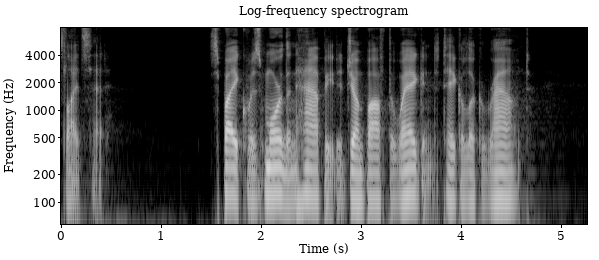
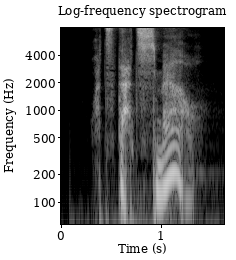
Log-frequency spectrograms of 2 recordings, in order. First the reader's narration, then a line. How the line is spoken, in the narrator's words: he asked softly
